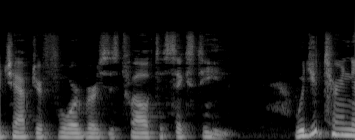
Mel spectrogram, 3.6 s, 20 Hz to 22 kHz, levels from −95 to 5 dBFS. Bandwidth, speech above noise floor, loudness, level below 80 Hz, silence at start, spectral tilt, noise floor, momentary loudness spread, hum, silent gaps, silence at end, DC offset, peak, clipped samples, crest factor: 8.6 kHz; 32 dB; -41 LUFS; -78 dBFS; 0 s; -6.5 dB/octave; -71 dBFS; 9 LU; none; none; 0 s; under 0.1%; -22 dBFS; under 0.1%; 18 dB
